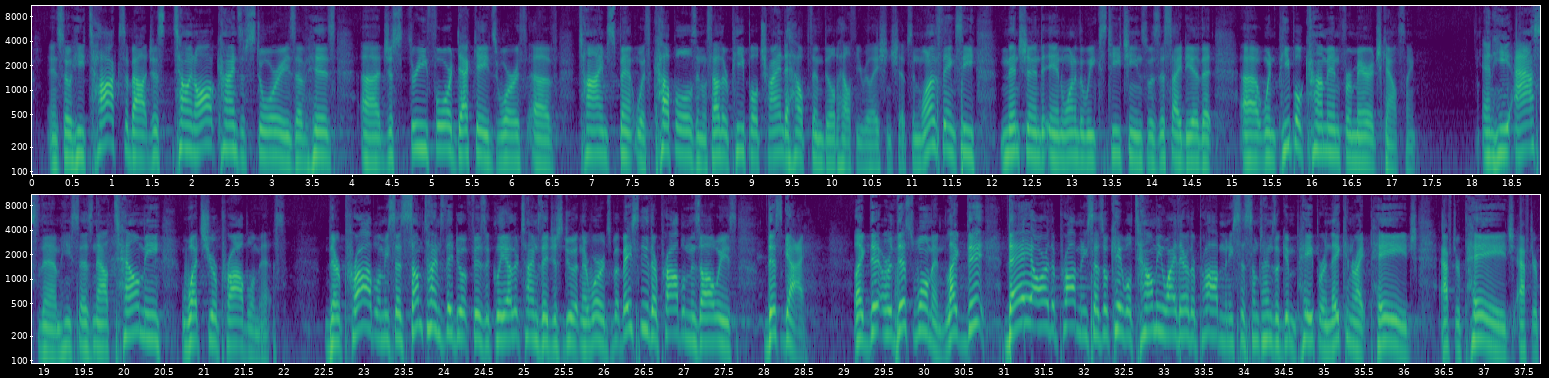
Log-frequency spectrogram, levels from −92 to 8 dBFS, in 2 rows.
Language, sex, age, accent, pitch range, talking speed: English, male, 40-59, American, 135-180 Hz, 220 wpm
